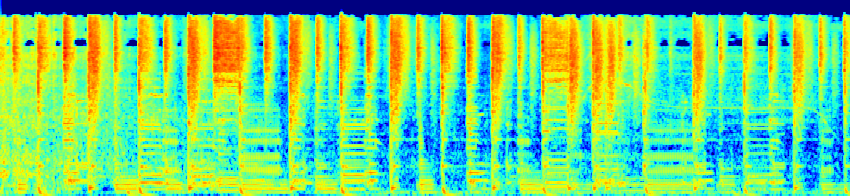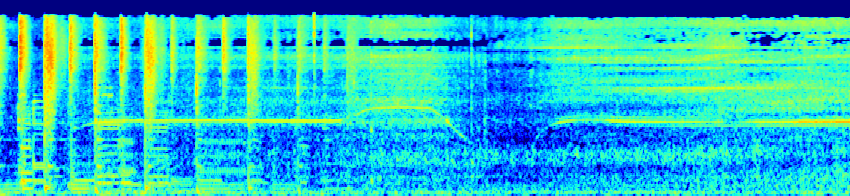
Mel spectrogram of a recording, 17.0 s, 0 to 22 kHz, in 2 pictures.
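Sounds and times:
background music with a beat: 0.0s - 12.1s
electric ducted fan whine: 0.0s - 17.0s.

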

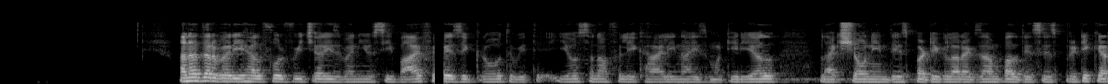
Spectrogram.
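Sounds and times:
man speaking: 1.8s - 11.0s.

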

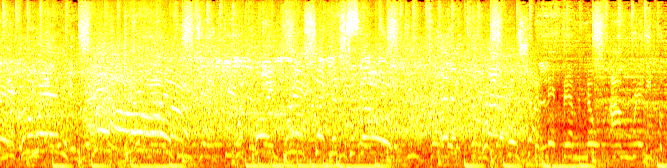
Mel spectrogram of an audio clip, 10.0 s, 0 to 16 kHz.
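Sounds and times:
arena crowd roaring: 0.0s - 8.2s
excited television commentary: 0.0s - 9.9s
music with pulsing bass: 0.0s - 10.0s.

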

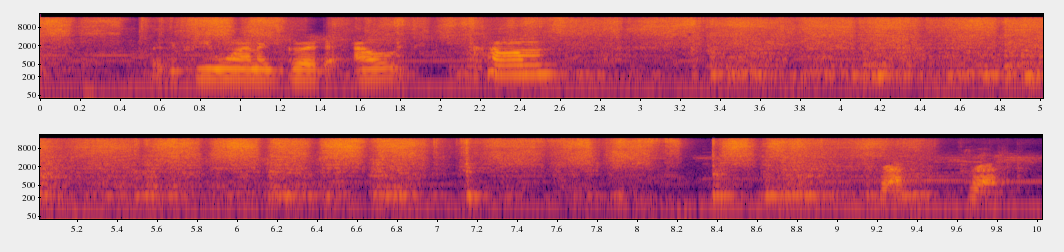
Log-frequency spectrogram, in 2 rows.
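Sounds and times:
brush scrubbing wood: 0.0s - 9.6s.

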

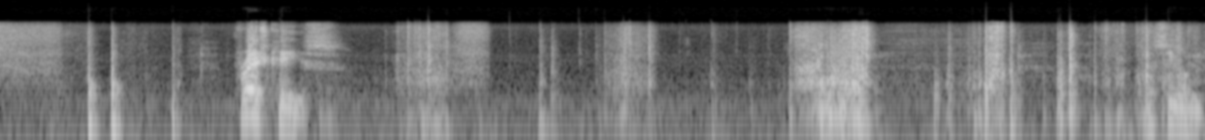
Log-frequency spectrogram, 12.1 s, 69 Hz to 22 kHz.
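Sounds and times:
cardboard tearing: 7.9s - 8.8s.

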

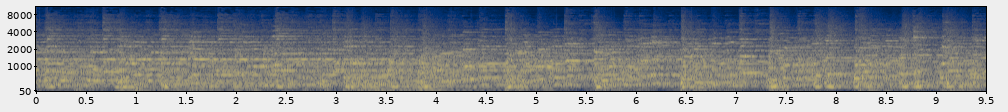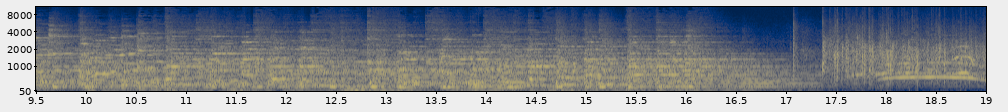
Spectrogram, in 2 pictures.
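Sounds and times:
steelband playing: 0.0s - 17.0s.

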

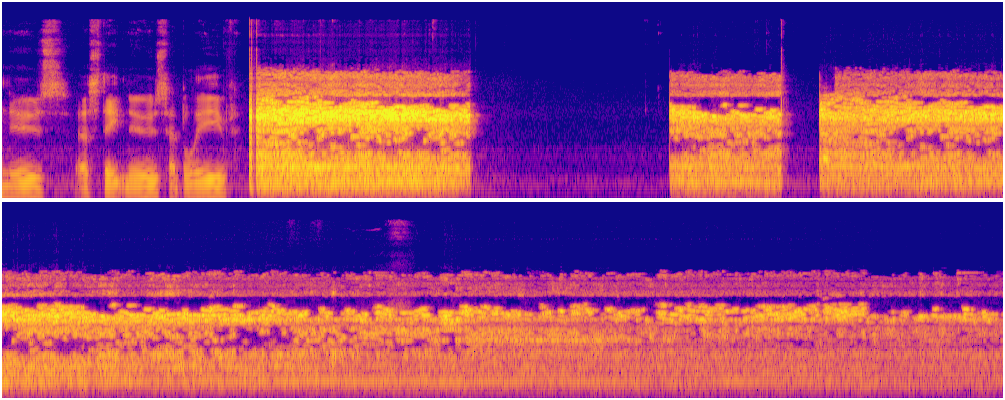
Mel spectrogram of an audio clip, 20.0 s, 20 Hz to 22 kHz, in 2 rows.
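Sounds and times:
harsh hiss: 6.7s - 20.0s.

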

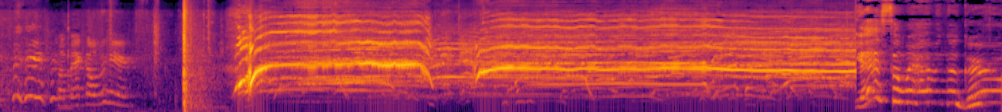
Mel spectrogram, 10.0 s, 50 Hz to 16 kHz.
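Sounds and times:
voices shouting and cheering: 2.3s - 8.6s.

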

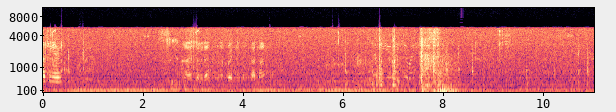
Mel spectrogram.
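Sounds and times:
vehicle engine humming: 0.0s - 11.0s
loud rumbling burst: 7.2s - 8.5s.

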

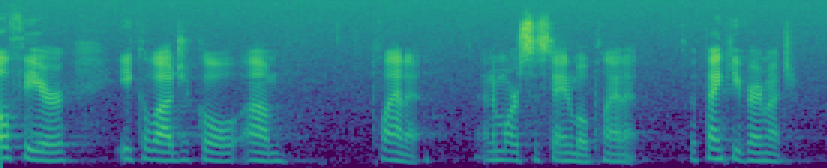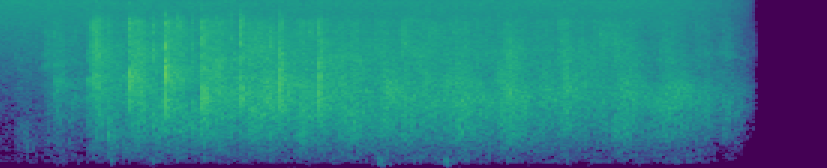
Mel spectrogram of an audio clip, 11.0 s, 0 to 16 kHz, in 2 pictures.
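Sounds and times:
audience applauding: 5.6s - 10.6s.

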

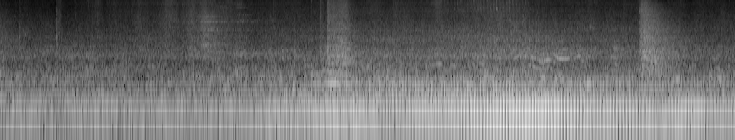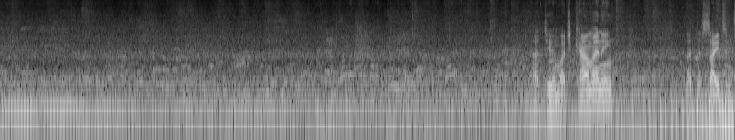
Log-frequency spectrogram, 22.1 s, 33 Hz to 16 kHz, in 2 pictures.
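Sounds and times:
faint voices: 0.0s - 22.0s
passing vehicle engine rumble: 0.1s - 22.0s.

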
